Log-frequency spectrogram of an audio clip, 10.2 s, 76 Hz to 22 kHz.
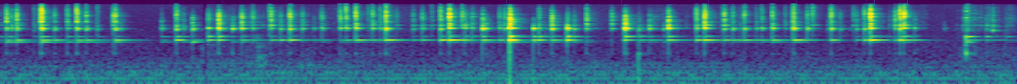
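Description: A Darth Vader ceramic mug is tapped gently in quick, irregular clusters of light taps. Each tap gives a short, bright clink with a steady ringing tone around 1.4 kHz and higher overtones, and it fades almost at once over a faint low hum.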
